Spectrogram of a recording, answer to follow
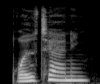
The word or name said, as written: brødterning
